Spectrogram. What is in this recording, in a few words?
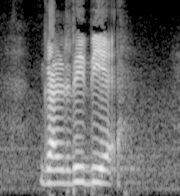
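"gal ridie-e", Teotitlán del Valle Zapotec; salir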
